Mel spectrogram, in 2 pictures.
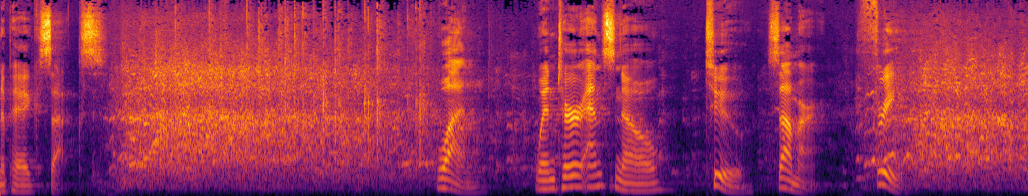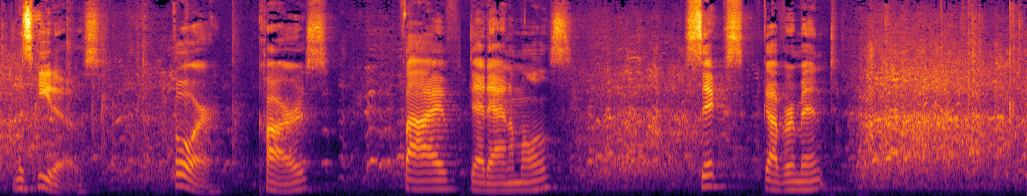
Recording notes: Recorded live at the Rio Theatre in Vancouver.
